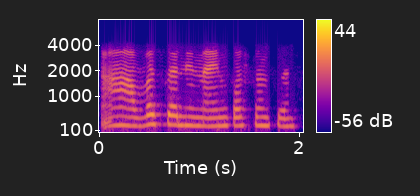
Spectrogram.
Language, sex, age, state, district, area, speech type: Telugu, female, 30-45, Andhra Pradesh, Vizianagaram, rural, conversation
